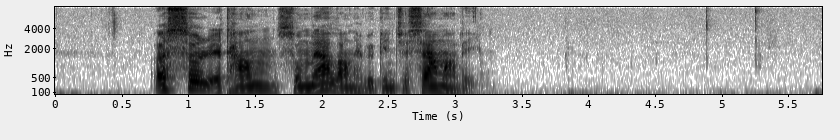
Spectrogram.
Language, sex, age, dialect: Faroese, male, 36-60, Suðurstreymoy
